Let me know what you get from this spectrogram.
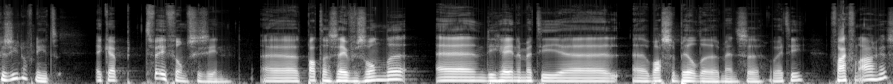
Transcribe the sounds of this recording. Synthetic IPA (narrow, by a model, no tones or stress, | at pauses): əzinɔfnit | ɪkɦɛp̚tʋejfɪlˠmsχəzin | ʔəət̚pɑtɛɹzejvəzɔndə | ɛndiɣejnəmɛt̚diə | ʋɑsəbɪlˠdəmɛnsəɦuɦejti | v̥raːkfɑnʔɑɹɣəs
